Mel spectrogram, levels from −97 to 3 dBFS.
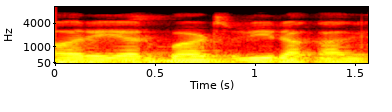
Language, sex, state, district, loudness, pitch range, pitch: Hindi, male, Jharkhand, Deoghar, -16 LUFS, 105-115 Hz, 110 Hz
